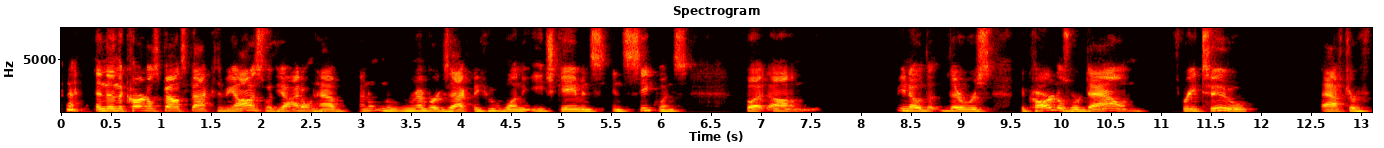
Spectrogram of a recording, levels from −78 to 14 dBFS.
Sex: male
